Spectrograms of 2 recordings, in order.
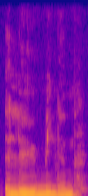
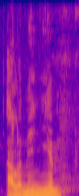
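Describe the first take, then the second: First: The word is pronounced the American way. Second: The word is pronounced the British way.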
